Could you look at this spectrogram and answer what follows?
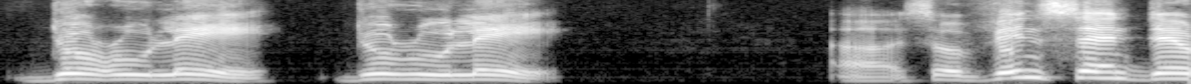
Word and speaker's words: de Roulet: vanson and his surname d-e-r-o-u-l-e-t would actually be pronounced de rouley de rouley de roulet so vincent de roulet was declared persona non-grata this is u.s ambassador to jamaica 1973.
